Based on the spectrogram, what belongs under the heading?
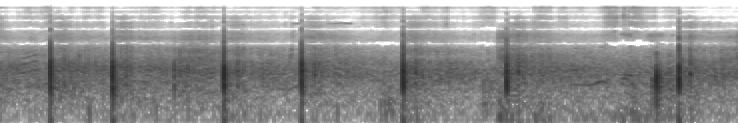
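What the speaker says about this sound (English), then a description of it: "Shots here, little rockets." Small firework rockets being fired at a backyard show, a string of about nine sharp pops spaced roughly a second apart, fairly close and loud over low background noise.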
